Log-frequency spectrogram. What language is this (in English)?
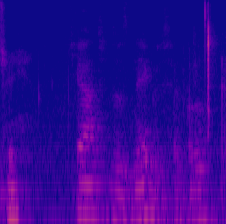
Portuguese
